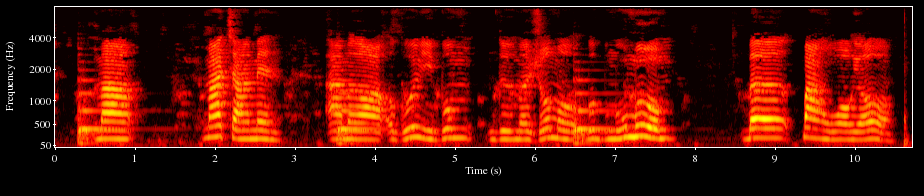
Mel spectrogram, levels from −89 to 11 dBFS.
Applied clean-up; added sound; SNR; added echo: none; Bowed string instrument; 12 dB; none.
